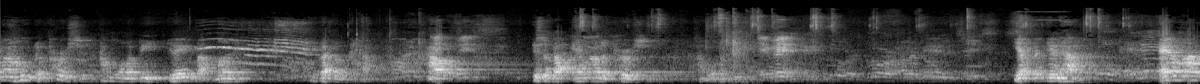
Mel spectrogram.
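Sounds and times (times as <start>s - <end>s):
man preaching: 0.0s - 12.0s.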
